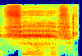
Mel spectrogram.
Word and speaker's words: PHEV: hello I'm and you mean fav I do mean fav but I thought that in the title I should at least say it properly yeah we we we should I have spoken to people at Mitsubishi uh in the last few days and I did call it a FV and then went oh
